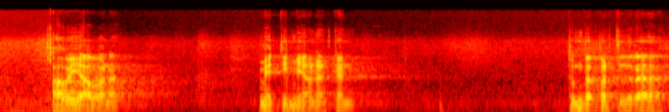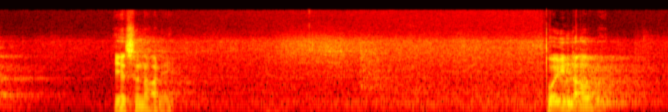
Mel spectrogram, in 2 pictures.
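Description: A middle-aged man speaks slowly and solemnly into a microphone, in short phrases with pauses, in a room with some echo.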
